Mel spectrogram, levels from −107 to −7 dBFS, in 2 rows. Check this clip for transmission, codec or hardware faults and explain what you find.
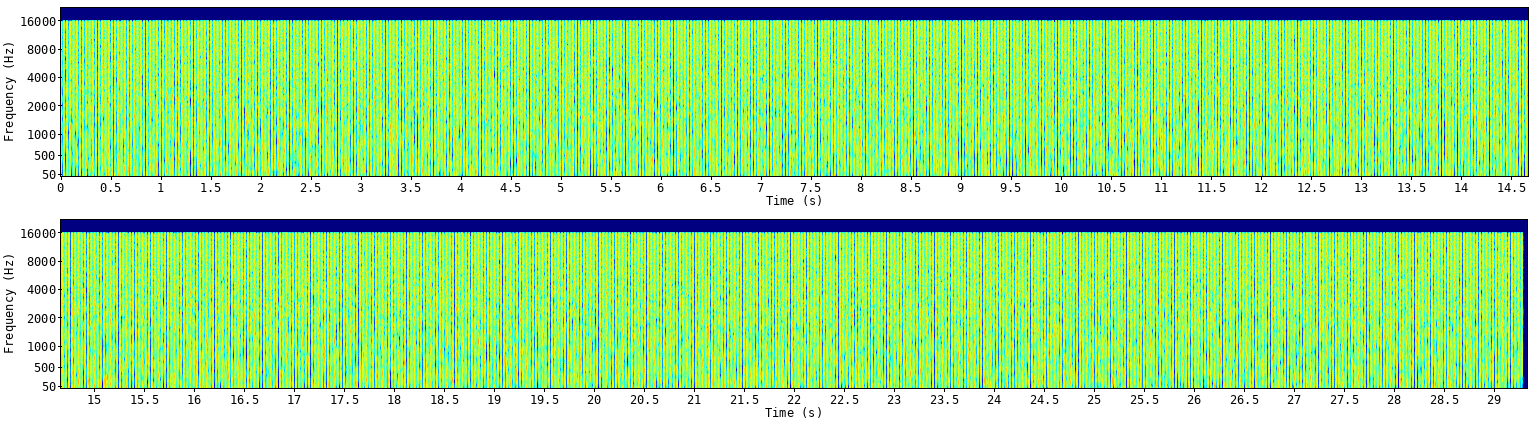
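One fault runs through the whole clip. Throughout, the sound is replaced by very loud, chattering static: 9.33 ms noise bursts repeating 31.25 times a second. This is a compressed stream played as audio. An undecoded AC-3 bitstream, consistent with 448 kbps, was taken as samples, so each frame plays as noise followed by silent padding.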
